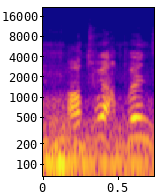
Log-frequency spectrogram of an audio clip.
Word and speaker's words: Antwerpen: Antwerpen, si on veut bien le prononcer. Et encore, je pense que le W se prononce à la... à la germanique Antwerpen.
